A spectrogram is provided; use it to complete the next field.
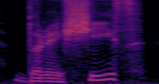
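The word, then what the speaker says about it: בראשית: So bereshith, that little line there, besides the da, there's the sheath, I said the little dot underneath and the yod together is a long I sound, so that's eth, and under the two dots under the r, the resh, that's that long e sound is in they, resh, and the b,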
